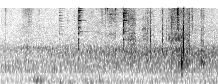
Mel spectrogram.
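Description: Footsteps through dry grass and stubble: a few light, scattered steps over a low rumble of background noise.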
